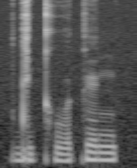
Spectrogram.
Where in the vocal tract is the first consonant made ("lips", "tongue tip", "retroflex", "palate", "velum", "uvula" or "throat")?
tongue tip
